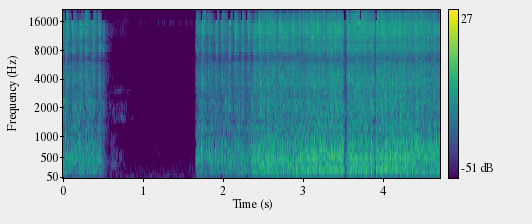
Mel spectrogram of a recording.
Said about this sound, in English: We're going to stitch, we're going to back stitch.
